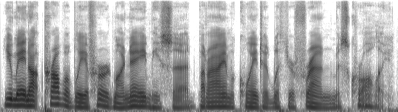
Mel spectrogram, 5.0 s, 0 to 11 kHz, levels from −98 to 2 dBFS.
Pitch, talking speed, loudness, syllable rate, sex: 100 Hz, 230 wpm, -20 LUFS, 5.1 syllables/s, male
